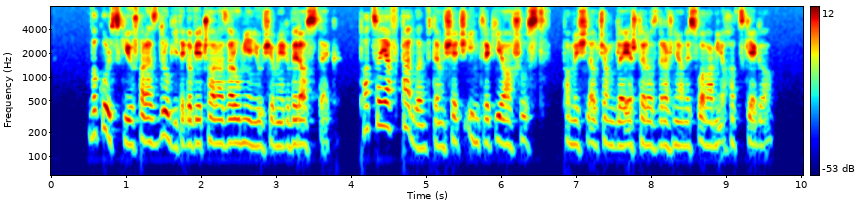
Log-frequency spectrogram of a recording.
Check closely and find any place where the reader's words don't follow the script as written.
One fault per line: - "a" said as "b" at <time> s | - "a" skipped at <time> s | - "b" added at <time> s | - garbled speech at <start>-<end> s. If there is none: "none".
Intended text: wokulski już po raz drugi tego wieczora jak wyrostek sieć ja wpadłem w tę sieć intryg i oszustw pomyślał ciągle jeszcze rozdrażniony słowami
- "zarumienił się" added at 2.3 s
- "sieć" said as "poco" at 4.1 s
